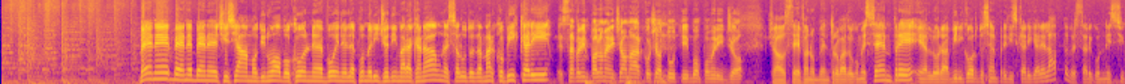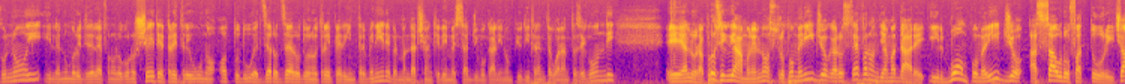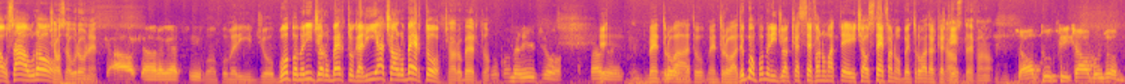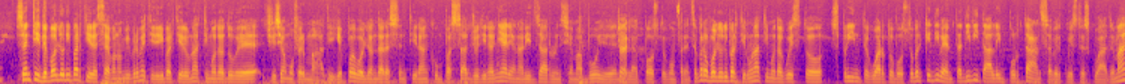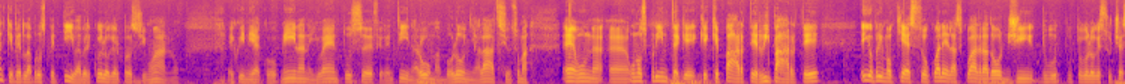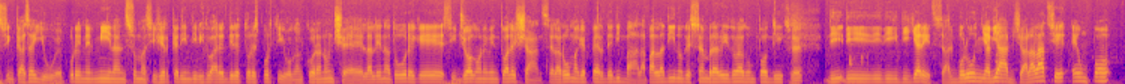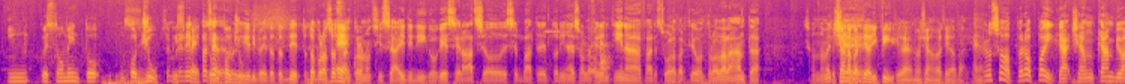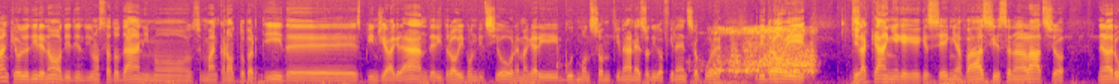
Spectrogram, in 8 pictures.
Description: L'ex calciatore Roberto Galia è intervenuto a TMW Radio, durante Maracanà.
